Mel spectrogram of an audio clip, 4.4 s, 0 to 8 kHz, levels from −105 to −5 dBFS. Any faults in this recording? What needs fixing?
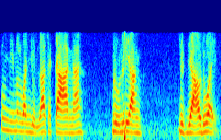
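GSM full-rate codec damage runs through the entire clip. The speech has the gravelly, buzzy roughness of a vocal-tract model driven by sparse regular pulses, and nothing survives above 4 kHz. The damage is plainly audible and fits a 13 kbps GSM full-rate link.

Automatic gain rising from 0.05 to 2.87 s: the gain control judged the input too quiet and slowly turned it up by about 6 dB. Speech and background swell together across nearly three seconds instead of holding a steady level.

GSM bit errors from 2.42 to 2.57 s: corrupted bits reached the speech decoder, scrambling its filter, pitch and gain values. The speech collapses into squawks, pops and gargling for a stretch that fits about six corrupted frames.

To prevent these, use a wideband codec on a stronger link with error protection, and fix the microphone level so the gain control does not need to ramp.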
